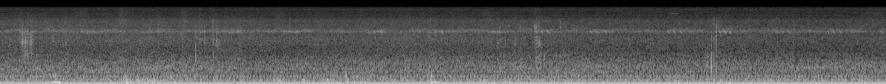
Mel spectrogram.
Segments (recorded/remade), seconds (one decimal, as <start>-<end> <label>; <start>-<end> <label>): 0.0-5.0 remade; 5.0-8.9 recorded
